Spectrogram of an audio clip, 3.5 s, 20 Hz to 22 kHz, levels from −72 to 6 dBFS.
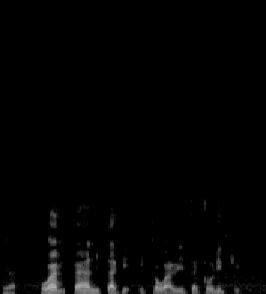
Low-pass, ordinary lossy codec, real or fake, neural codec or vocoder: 7.2 kHz; MP3, 64 kbps; fake; codec, 16 kHz in and 24 kHz out, 2.2 kbps, FireRedTTS-2 codec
